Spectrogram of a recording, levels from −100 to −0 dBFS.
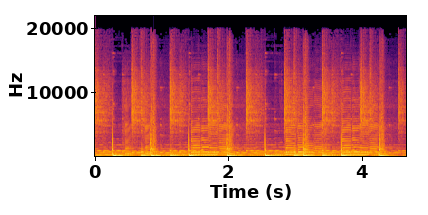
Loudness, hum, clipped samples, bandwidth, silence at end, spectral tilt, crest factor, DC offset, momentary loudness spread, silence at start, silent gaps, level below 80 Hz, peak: -13 LUFS; none; under 0.1%; 20 kHz; 0 s; -4.5 dB/octave; 12 dB; under 0.1%; 3 LU; 0 s; none; -16 dBFS; 0 dBFS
